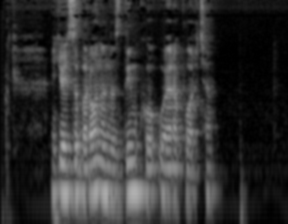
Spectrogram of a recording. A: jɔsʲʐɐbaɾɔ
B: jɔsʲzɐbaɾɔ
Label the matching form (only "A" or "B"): B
